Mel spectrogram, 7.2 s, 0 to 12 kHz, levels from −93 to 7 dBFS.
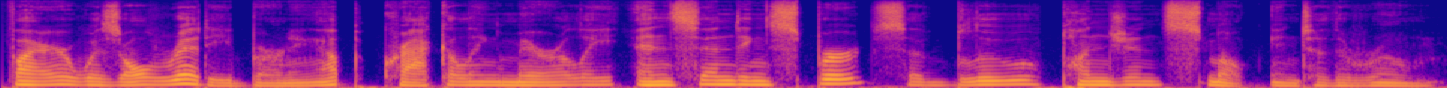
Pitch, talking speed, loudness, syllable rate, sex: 125 Hz, 150 wpm, -18 LUFS, 4.0 syllables/s, male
